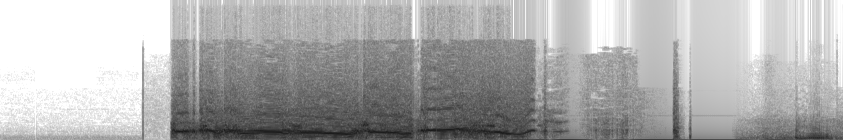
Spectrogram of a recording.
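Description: Police radio traffic: after a second of silence, a radio transmission with a voice that the recogniser could not make out, broken by sharp squelch clicks near the middle, then another noisier transmission begins near the end.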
